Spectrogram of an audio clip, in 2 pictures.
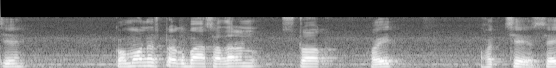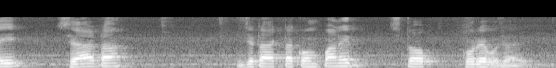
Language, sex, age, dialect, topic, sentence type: Bengali, male, 18-24, Western, banking, statement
